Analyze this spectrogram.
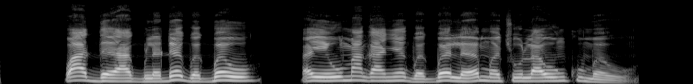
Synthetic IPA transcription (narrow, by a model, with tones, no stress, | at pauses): wo˦a˨d̪ɛ˨a˨ɡ͡blɛ˨ɖɛ˦ɡ͡bɛ˨ɡ͡bɛ˦wo˦ | e˦jɛ˦wo˦mã˦ɡã˦ɲɛ̃˦ɡ͡bɛ˨ɡ͡bɛ˦lɛ˨ɛ˦mɛ̃˨t͡ʃo˦la˦wo˦ŋ̩˦ku˦mɛ̰̃˨o̰˨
